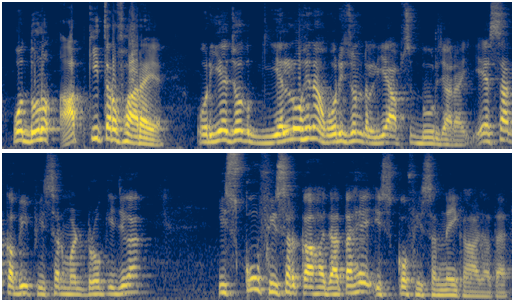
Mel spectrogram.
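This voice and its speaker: A man's voice: a little high, a little mellow. A man with a Gujarati accent teaching a recorded chemistry lecture, repeating points over and over and teasing his students now and then. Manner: repetitive, drilling, teasing asides to students.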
